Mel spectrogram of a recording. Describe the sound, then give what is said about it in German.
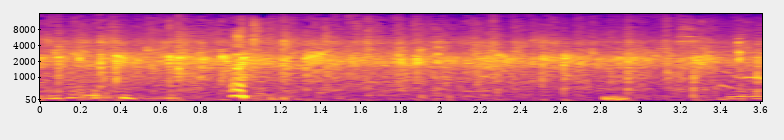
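An audience applauds steadily at the end of a church talk, a dense wash of many hands clapping at an even, sustained level throughout, with a few faint voices mixed in underneath. “Geben wir äh, awesome. unseren Applaus.”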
